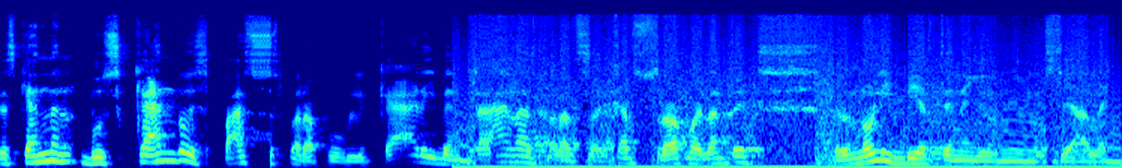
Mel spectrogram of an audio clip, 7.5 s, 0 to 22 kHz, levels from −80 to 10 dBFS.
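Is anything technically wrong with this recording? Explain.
Yes, there are two kinds of fault.

Repeated buffer, 1.72 to 1.81 s and again at 3.23 to 3.27 s. Fresh audio failed to reach the output in time, so the device replayed the chunk it already held. Each repeated piece is about 23 ms long, which fits a 1024-sample buffer. It plays four extra times in the first event and twice in the second, giving a rapid stutter with hard joins. About a tenth of a second of sound goes missing in the first event and about 50 ms in the second.

Low bit depth without dither, from 3.03 s to the end. The sound turns grainy and rough, with the distortion rising and falling along with the speech rather than sitting as a steady hiss. The error is only about 10 dB below the signal, so the grit is prominent. Quiet stretches break up or sputter between a few coarse steps. The likely cause is a signal reduced to very few bits, consistent with about 5, by plain truncation with no dither to smooth the rounding error.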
